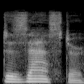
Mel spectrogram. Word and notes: disaster: American English

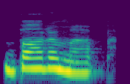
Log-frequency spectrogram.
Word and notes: bottom up: American English

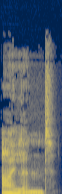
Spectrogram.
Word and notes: island: British English

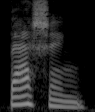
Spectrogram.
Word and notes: bashing: British English

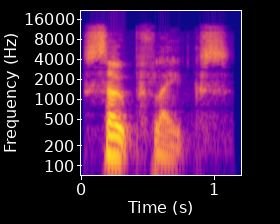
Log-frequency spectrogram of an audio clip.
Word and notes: soap flakes: British English

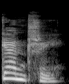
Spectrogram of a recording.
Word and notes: gantry: British English

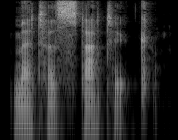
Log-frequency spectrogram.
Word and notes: metastatic: British English

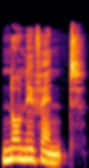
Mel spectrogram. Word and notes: non-event: British English

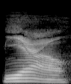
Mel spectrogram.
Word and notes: meow: American English

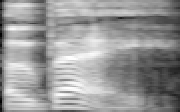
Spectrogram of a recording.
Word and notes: obey: British English

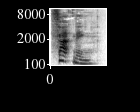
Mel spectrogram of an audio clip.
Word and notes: fattening: British English

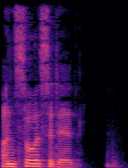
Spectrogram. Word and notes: unsolicited: American English

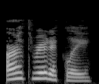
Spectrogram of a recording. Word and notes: arthritically: British English

